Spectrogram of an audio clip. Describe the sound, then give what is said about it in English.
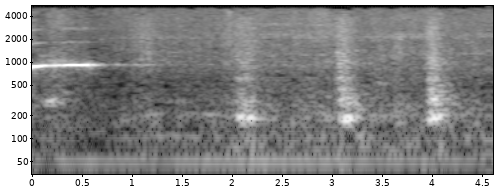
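A steam train whistle sounds briefly at the start, followed by rhythmic bursts of hissing, chuffing steam repeating about once a second over a steady rumbling background. “Well, here we are on the other train.”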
